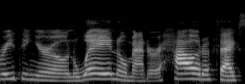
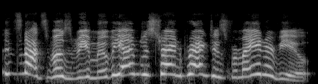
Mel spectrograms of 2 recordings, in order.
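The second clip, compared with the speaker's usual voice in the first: higher, louder, fast exasperated complaint; fast, high, louder put-upon rant; mock angry Boimler; 10 semitones higher, 7 dB louder, faster than usual. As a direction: play an indignant Boimler, pitched up and loud. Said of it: "He was pissed off".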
